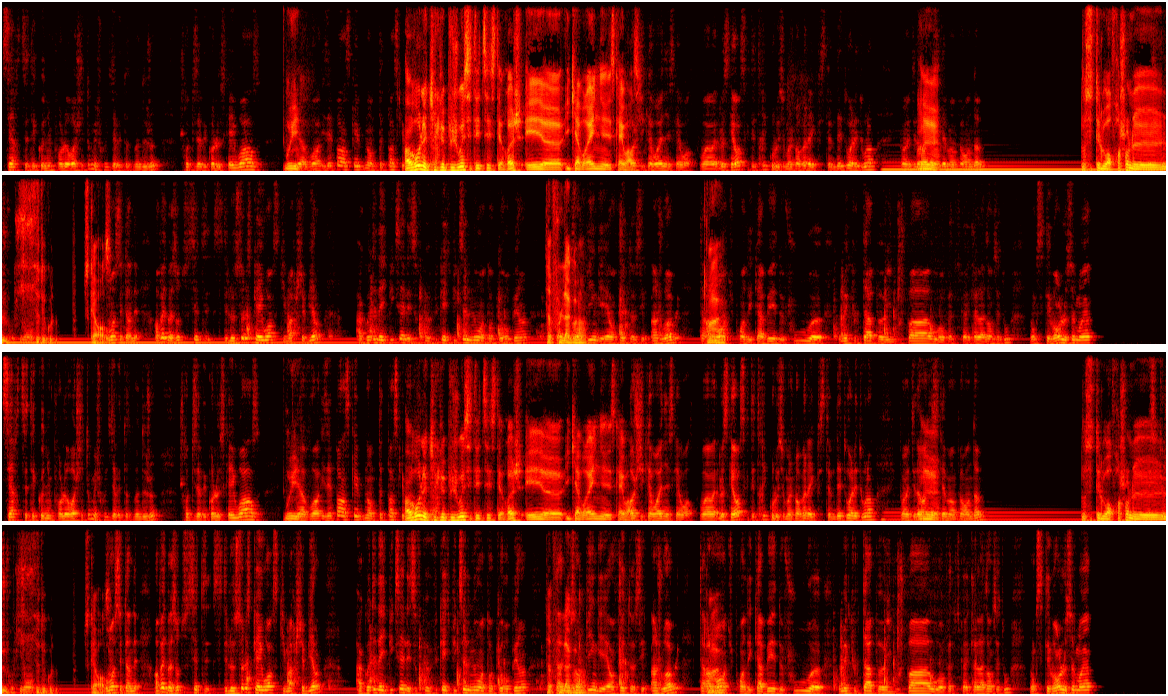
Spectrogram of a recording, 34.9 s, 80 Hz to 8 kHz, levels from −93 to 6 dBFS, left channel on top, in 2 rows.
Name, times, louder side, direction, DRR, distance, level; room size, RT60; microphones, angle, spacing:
voice 1, 0.0-2.4 2.7-3.9 4.2-6.5 9.4-13.1 13.5-14.7 17.1-18.0 19.0-22.3 22.8-25.4 25.8-27.7 27.9-33.8, right 1 dB, 65° right, 0.8 m, -37 dB
voice 2, 6.0-9.5 13.7-14.1 16.2-17.6 17.8-18.2 18.8-19.1 25.6-26.2 28.0-28.3, left 3 dB, 30° left, 0.4 m, -28 dB
sound 1, 13.2-29.1, left 14 dB, 50° left, 1.6 m, -47 dB
sound 2, 21.1-22.6 22.9-23.3 23.7-24.0 24.3-24.6 24.9-25.1 25.5-25.7 26.1-26.3 26.7-27.0 27.3-27.5 27.9-28.2 28.6-28.7 29.2-29.3 29.9-30.2 30.6-32.2, right 1 dB, 85° right, 1.8 m, -50 dB
5.4 x 3.5 x 2.3 m
head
